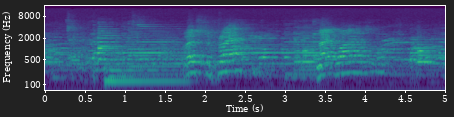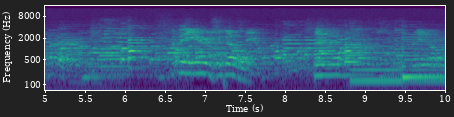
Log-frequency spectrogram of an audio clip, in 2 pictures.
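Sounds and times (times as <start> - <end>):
acoustic guitar: 0.0 - 10.0
banjo: 0.0 - 10.0
upright bass: 0.0 - 10.0.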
